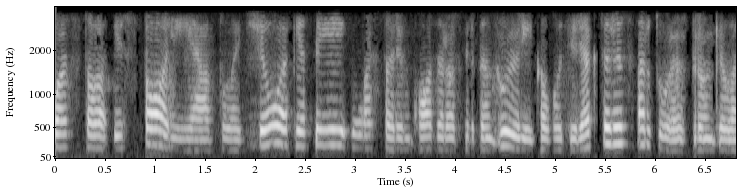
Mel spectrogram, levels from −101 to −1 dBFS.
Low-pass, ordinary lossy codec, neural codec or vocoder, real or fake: 3.6 kHz; AAC, 24 kbps; codec, 16 kHz, 4 kbps, FreqCodec, smaller model; fake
